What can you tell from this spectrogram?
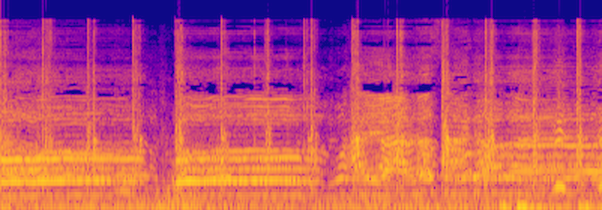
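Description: A group of men chanting a victory song together in long held phrases, with steady rhythmic hand clapping.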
